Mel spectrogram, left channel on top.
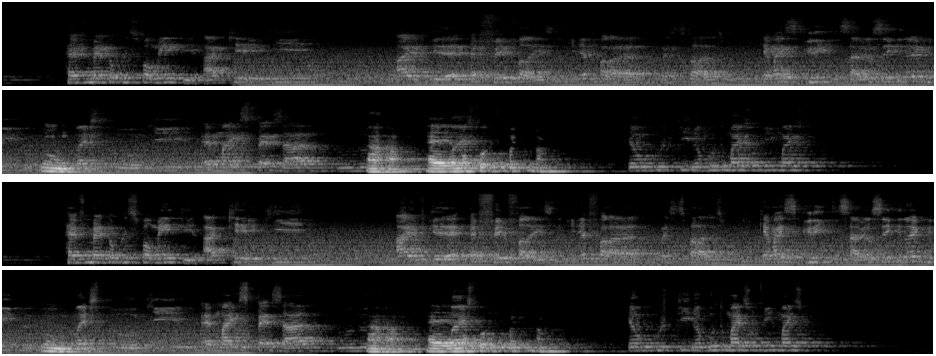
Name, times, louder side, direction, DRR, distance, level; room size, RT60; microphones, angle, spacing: voice 1, 0.6-3.0 3.9-13.0 13.8-14.4 15.6-17.3, right 1 dB, 45° right, 0 dB, 2.9 m, -34 dB
sound 1, 2.3-11.8, equal, 20° right, 1.4 m, -39 dB
voice 2, 9.7-10.1 13.0-14.9, left 2 dB, 60° left, 7 dB, 1.2 m, -21 dB
23.5 x 13.5 x 3.1 m, 1.2 s
head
